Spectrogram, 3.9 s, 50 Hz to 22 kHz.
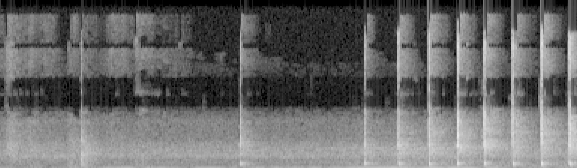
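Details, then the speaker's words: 2008 Dodge Durango 5.7 HEMI: the hung-up cylinder 4 deactivation solenoid clicks once, then after a tap clicks crisply and evenly at nearly three a second over a low hum. It was stuck, causing the P0304 skip, and is being replaced anyway. "Right now, this solenoid right here is clicking. It's number 4, which it's hung up, but we're gonna go ahead and change it anyway."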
